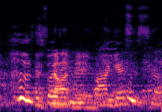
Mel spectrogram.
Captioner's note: laughing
